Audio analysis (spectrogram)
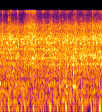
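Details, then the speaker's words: Fuel-injected scooter, freshly started, before an idle-screw adjustment: loose, uneven putter at about eight beats a second with thumps varying in strength; idle not settling. "Oke ini untuk mesinnya belum stabil suaranya ini sudah nyala belum"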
